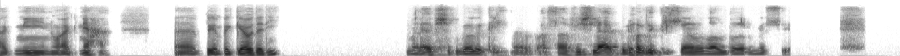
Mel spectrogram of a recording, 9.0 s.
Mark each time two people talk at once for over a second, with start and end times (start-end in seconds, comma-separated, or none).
none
